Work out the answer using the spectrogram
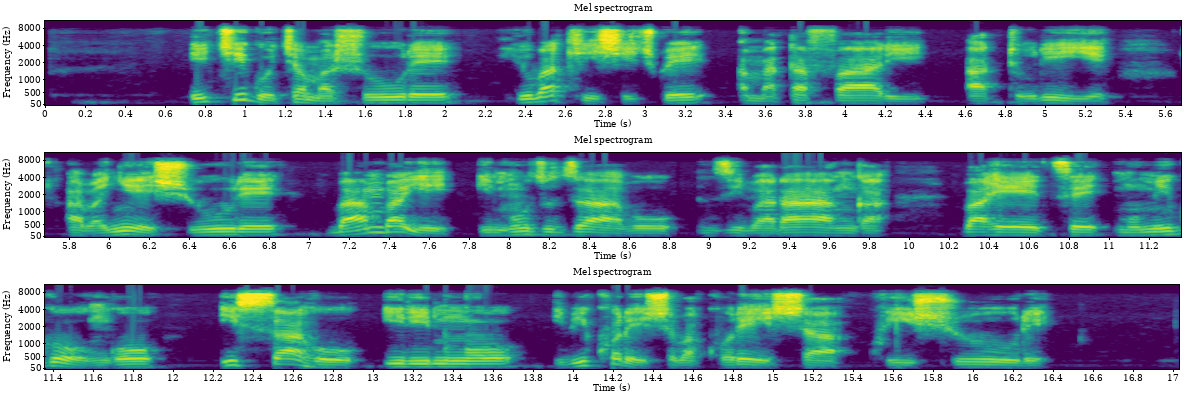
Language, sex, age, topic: Rundi, male, 25-35, education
